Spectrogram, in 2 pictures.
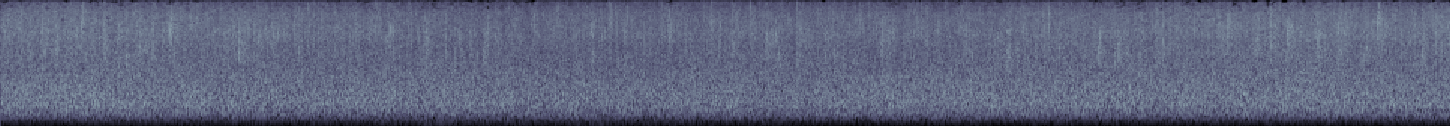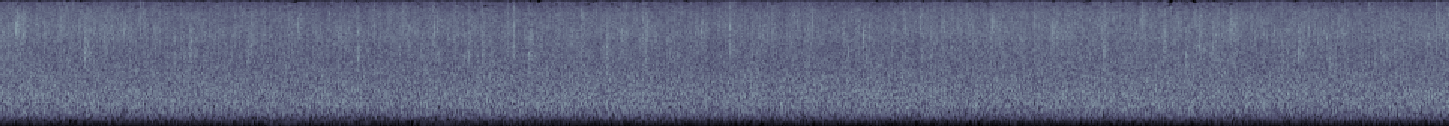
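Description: Heavy rain falling steadily: a dense, even hiss of countless drops that stays unchanged.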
